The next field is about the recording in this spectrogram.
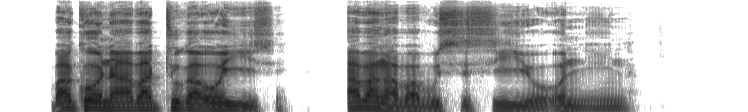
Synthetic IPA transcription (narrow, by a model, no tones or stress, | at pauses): βakʰɔnaːβatʰuɣaojisɛ | aβaŋaβaβusisijɔʔoniːna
